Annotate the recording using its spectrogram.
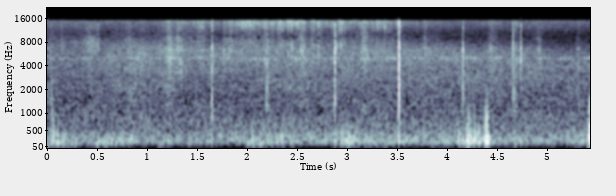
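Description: A football thumps off a foot.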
